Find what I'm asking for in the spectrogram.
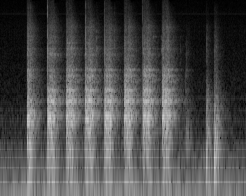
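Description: Rivets are hammered into a leather holster, heard as eight heavy, evenly paced thuds close by, then a couple of lighter quick taps.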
